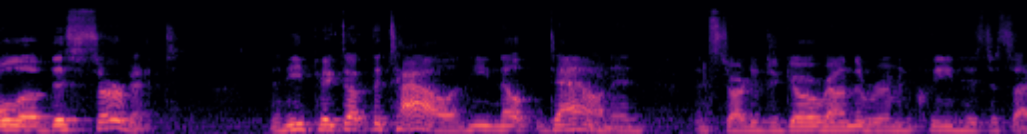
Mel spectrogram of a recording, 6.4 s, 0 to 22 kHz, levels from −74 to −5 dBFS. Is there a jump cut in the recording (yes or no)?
no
